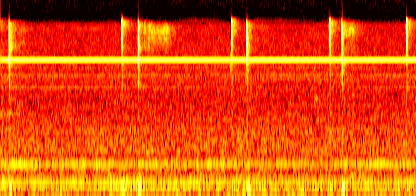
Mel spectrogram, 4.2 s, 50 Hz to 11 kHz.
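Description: Computer mouse clicking: a pair of short clicks about once a second, five times, as faces of a 3D model are selected. A faint steady hum runs underneath.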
